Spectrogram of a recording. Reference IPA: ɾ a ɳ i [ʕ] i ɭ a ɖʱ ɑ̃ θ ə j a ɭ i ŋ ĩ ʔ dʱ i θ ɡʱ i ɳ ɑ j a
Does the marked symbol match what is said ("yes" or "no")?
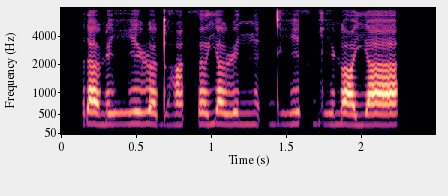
no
